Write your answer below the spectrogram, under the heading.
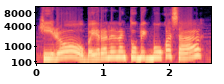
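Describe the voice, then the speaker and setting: A woman voicing a nagging but caring older landlady, brisk and motherly, in an audio drama. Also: sits high, a little mellow, soft background music, voice pushed up.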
